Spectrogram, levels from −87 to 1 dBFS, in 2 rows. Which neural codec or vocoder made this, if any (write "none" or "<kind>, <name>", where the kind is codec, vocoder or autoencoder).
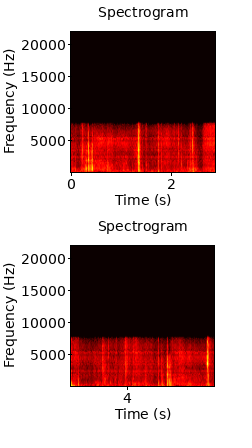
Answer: autoencoder, DAC-VAE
